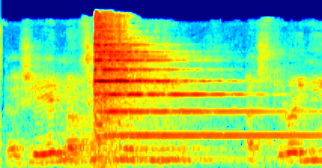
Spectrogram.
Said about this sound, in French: Pour prévenir de la descente ou de la remontée d'un chariot à l'époque, il fallait actionner la cloche.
